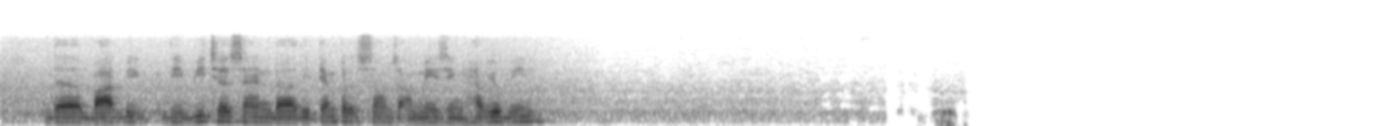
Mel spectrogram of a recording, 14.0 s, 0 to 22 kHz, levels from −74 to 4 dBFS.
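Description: Nothing stood out on listening to this speech clip, which comes through the G.722 wideband telephone coding at 48 kbit/s with nothing above about 7.7 kHz.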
